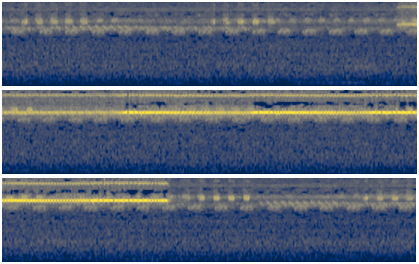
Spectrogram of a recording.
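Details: Insects in a nature sound recording: quiet rapid rhythmic chirps in pulsed groups, joined midway by a loud sustained high trill lasting several seconds before the softer chirping resumes.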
